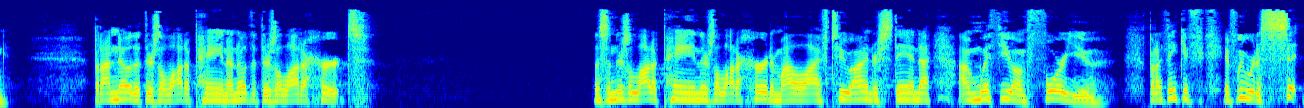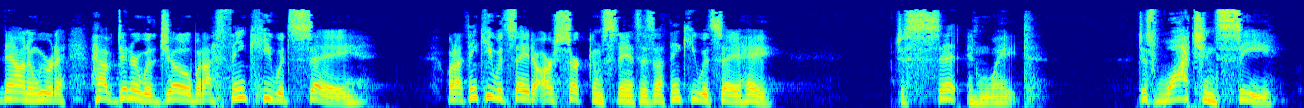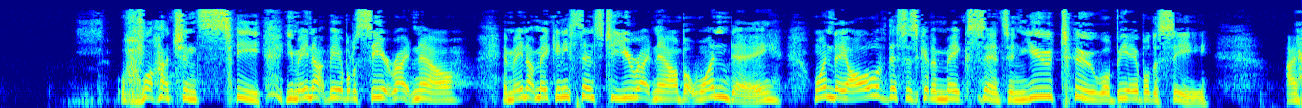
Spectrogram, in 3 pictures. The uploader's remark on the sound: First Baptist Church Belton Texas Sunday Morning Sermon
